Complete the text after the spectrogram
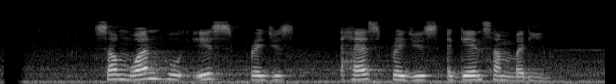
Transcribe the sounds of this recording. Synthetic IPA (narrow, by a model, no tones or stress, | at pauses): sãmwãnɦuɪs | hɛspɹɔd͡ʒjusəɡɛ̃nsːãmbɔdi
